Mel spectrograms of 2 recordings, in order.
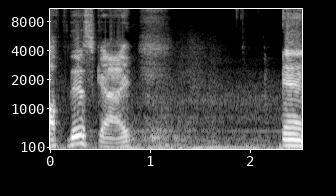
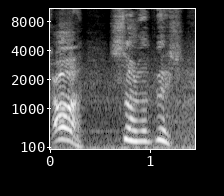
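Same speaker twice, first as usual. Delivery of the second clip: high-pitched mock cursing; imitated cry of dismay; mock outcry; 8 semitones higher, 4 dB quieter than usual. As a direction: curse in a high, put-on voice. Acted outcry of scalded man.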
